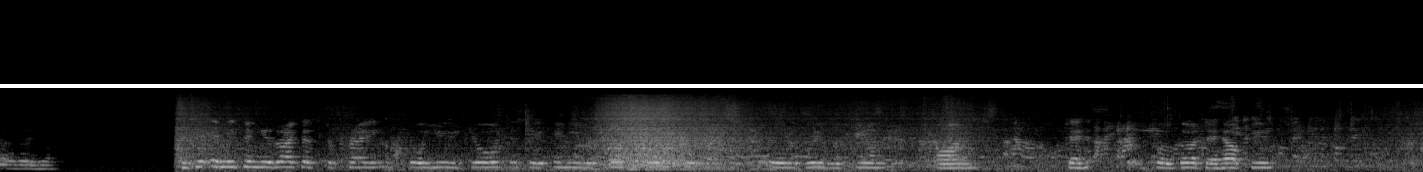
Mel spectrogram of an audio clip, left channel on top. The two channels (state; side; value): silent; left; digital silence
